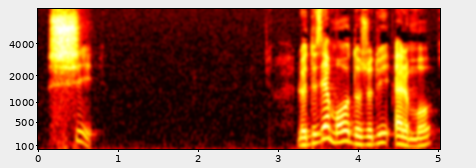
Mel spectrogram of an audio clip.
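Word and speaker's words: 是: dans la langue chinoise l'initiale s h se lit comme dans le mot chat en français la finale qui se lit comme le i français nous allons donc shi le deuxième mode aujourd'hui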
